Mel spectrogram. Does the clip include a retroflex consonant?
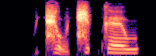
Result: no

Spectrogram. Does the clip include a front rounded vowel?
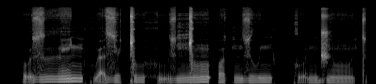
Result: yes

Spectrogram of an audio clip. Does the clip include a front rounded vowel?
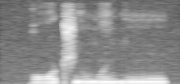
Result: no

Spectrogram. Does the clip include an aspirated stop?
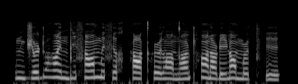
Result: yes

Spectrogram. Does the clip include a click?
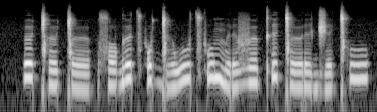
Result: yes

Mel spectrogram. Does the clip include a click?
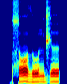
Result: no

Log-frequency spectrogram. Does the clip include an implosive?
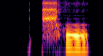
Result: no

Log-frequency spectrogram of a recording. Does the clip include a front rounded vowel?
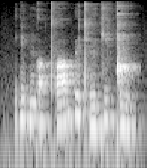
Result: no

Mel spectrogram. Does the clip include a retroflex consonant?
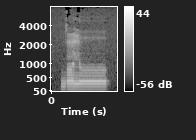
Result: no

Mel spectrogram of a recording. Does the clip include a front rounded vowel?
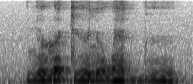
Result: yes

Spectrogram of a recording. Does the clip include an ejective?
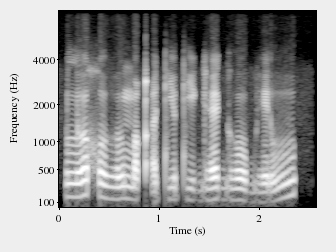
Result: yes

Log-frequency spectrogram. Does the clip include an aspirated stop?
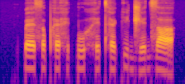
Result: yes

